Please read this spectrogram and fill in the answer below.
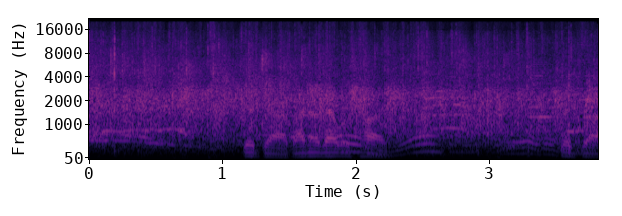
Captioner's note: audience applauds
